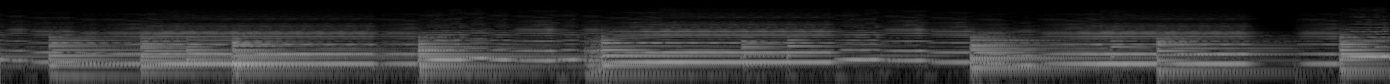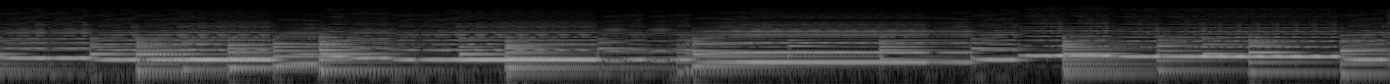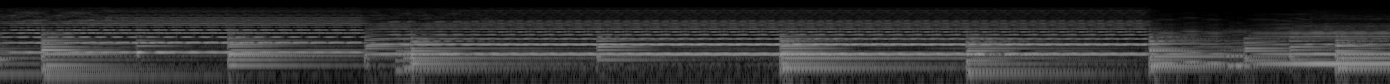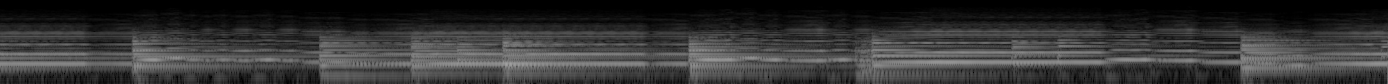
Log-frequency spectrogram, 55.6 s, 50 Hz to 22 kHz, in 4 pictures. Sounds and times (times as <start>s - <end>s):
Cello: 0.0s - 55.5s.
